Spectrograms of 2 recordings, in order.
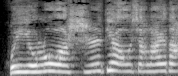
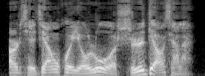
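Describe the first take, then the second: First: Calling out loud. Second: Put-on 会有落石掉下来 in a lightly lower, calm old man's voice; old man warning. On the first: Woodcutter shouts to hunters about falling rocks, high and loud. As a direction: yell the warning up the mountain at full voice. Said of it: "一边走一边喊". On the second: Old man calmly warns the woodcutter of falling rocks, lightly lower. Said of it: "old man warns woodcutter". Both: A narrator's reading.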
